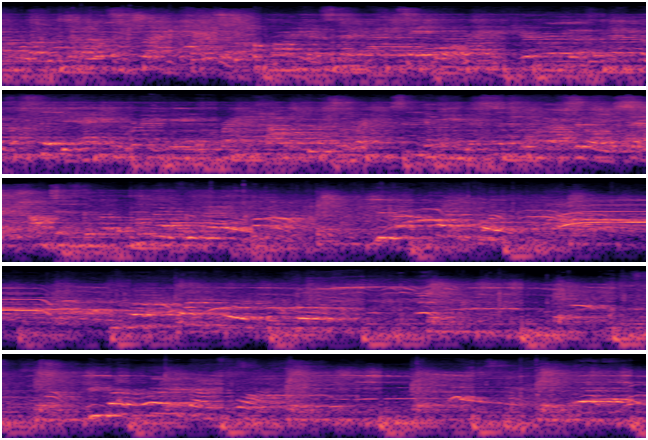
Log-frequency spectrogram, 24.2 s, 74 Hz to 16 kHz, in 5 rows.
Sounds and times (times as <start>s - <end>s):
Music: 0.0s - 24.1s.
